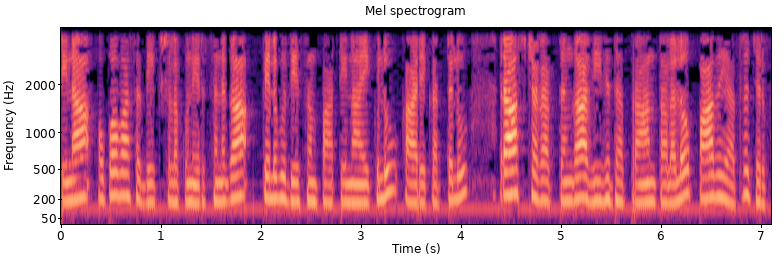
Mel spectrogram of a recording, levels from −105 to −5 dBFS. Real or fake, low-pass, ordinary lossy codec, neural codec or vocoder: real; 3.6 kHz; none; none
